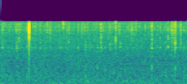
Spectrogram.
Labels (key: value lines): label: ambient
recorder: HydroMoth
